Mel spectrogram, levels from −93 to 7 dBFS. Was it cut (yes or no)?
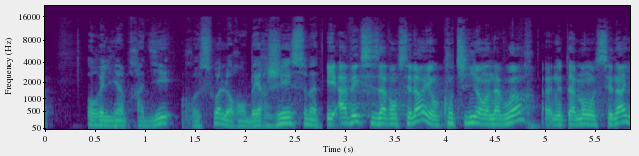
yes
